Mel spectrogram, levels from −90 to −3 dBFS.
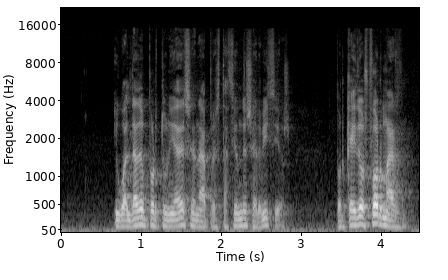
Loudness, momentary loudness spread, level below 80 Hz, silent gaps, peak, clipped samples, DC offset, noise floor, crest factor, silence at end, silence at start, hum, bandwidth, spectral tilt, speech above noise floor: -25 LUFS; 16 LU; -48 dBFS; none; -4 dBFS; under 0.1%; under 0.1%; -50 dBFS; 20 dB; 0 s; 0 s; none; 15.5 kHz; -7 dB/octave; 25 dB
